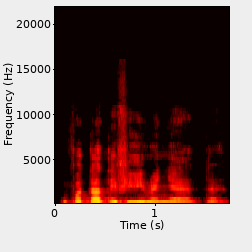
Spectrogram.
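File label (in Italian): "fa fii", vocabolario dialettale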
